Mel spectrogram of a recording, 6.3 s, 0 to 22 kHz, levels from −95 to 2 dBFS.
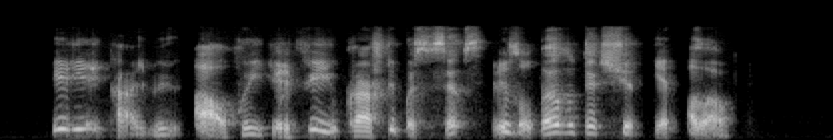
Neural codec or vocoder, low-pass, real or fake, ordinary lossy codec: autoencoder, 22.05 kHz, a latent of 192 numbers a frame, VITS, trained on one speaker; 9.9 kHz; fake; MP3, 96 kbps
